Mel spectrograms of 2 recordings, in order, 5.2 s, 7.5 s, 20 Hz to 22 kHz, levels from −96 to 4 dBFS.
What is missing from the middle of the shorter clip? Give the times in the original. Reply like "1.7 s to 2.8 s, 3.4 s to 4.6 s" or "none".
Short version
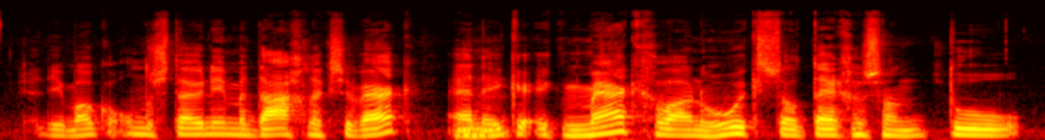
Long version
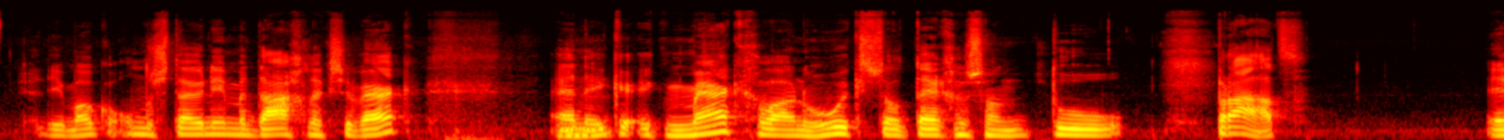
2.1 s to 2.6 s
